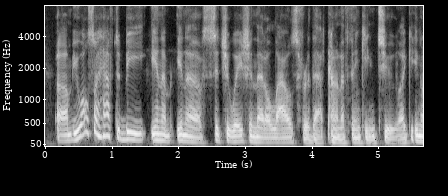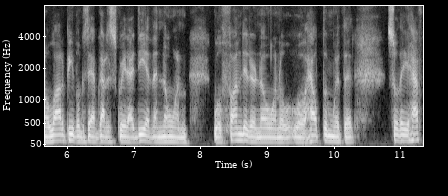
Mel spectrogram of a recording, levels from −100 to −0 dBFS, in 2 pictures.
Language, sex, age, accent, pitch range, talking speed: English, male, 60-79, American, 100-125 Hz, 270 wpm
